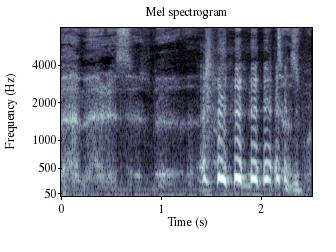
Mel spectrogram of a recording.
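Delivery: raspy, very high-pitched and loud voice.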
